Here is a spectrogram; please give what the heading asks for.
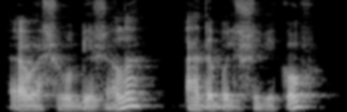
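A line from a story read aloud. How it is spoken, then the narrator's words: Quiet, good-natured question. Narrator (Russian): Добродушный, дородный, веселый, он тихо спросил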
